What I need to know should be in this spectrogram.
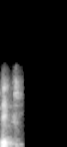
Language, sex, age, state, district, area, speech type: Assamese, male, 30-45, Assam, Tinsukia, urban, conversation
